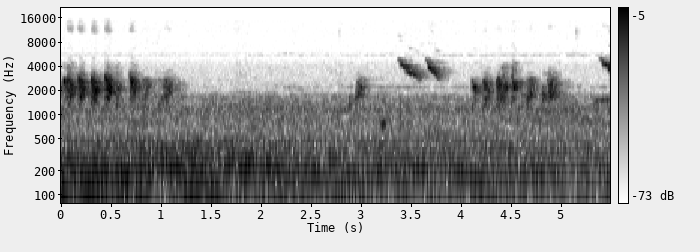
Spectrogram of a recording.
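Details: Sooty-headed bulbul set out in the morning sun, giving clusters of short, bright chirps early on, then quick upward-sweeping whistled notes and a renewed burst of chirping, over a steady low rumble of background noise.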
